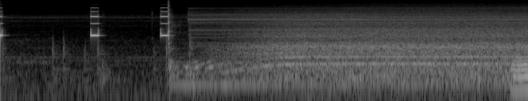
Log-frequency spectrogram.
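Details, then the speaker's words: Panasonic inverter microwave with substitute inverter fitted: two panel beeps, then steady hum with faint clicking but no heating; inverter apparently not the cause, magnetron suspected dead, not confirmed. "no doesn't sound like it's doing anything so the magnetron may be dead in this way yeah hear it clicks clearly"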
